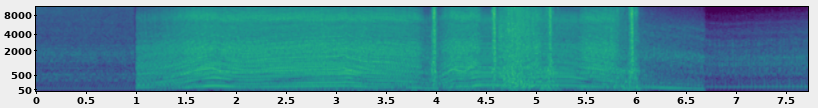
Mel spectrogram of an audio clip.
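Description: An old car engine roars and revs.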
